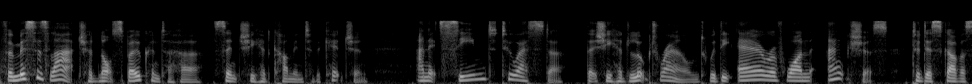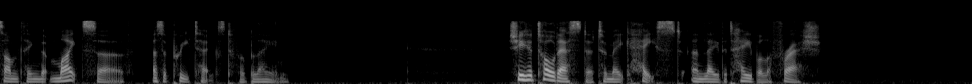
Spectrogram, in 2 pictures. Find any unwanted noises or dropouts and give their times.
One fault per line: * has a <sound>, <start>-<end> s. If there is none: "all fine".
all fine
